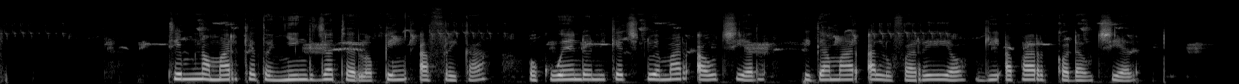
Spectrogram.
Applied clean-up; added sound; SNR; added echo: neural mask model RNNoise.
